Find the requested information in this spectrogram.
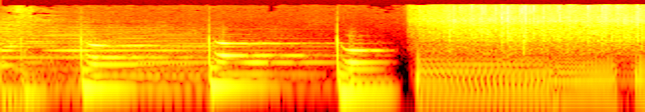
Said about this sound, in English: That's the sound of steak searing in its juices on your new pellet grill.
